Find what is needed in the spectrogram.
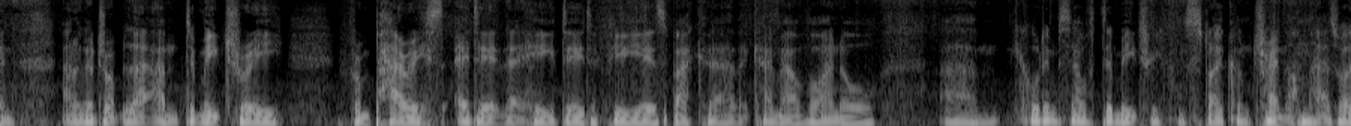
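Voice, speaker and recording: Very fast, somewhat breathy speech from a man at medium pitch, dark and mellow in tone, in a dry, close sound with no echo. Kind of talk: radio DJ patter: back-announcing tracks and teasing upcoming music between songs.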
